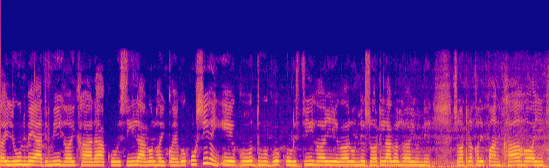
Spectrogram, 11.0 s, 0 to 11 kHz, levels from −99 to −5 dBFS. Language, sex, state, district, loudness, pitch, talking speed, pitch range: Bajjika, male, Bihar, Vaishali, -20 LUFS, 230 Hz, 140 wpm, 225-235 Hz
